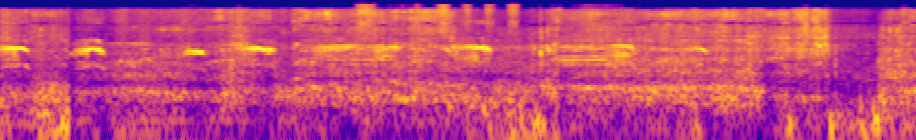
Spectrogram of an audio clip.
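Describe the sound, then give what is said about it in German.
An electric quad bike with a plush toy monkey on it drives by steadily, its motor giving off a thin, wavering whine over a continuous rough rumble of tyres and body noise that holds fairly loud for the whole stretch. “was ist das, ein Elektro-Moped? Nee, ist kein Moped, ist ein Quad.”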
